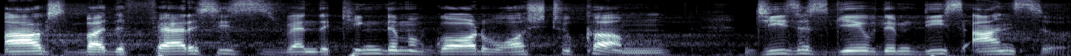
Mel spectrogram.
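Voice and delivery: solemn, measured gospel proclamation; gospel reading. Acted. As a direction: read the gospel with reverence. Priest reads the gospel.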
